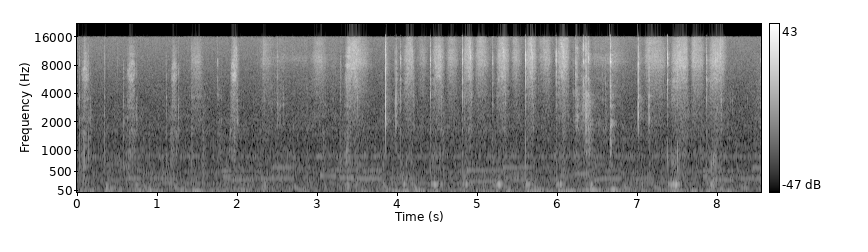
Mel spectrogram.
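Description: A plastic stylus nib makes repeated short rubbing strokes across the solid glass screen of a large Gaomon PD2200 pen display while colouring. The strokes come as a steady run of soft, dry scratchy swipes with bright hissy edges, over a continuous low tonal hum.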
